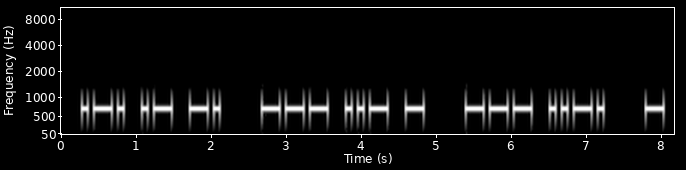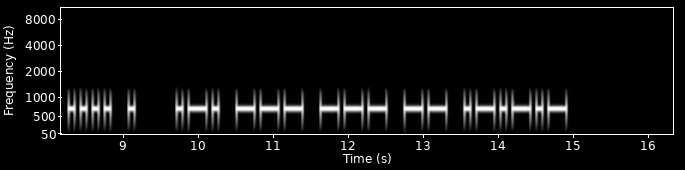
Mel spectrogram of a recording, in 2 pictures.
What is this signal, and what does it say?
Morse code, heard as a keyed tone, about 15 wpm, 700 Hz. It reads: RAN OUT OF THE ROOM.
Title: Sentences from Top 500 Words and Abbreviations 15wpm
